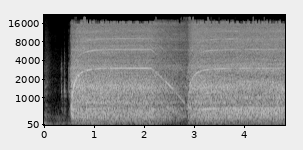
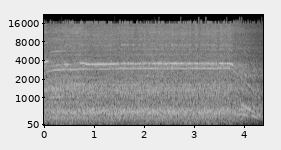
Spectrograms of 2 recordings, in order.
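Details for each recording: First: 1998 Makita 9402 belt sander after full teardown, all bearings changed, new brushes and lead; smooth steady high whine spools up with no rattle or grinding and winds down cleanly, running like new. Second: 26-year-old Makita 9402 belt sander, running rough and squealing before teardown, power cable broken: thin high whine over a gritty, rough hiss while running, whine sliding down as it coasts off. Bearings shot, bronze bushings need cleaning and lubricating.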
